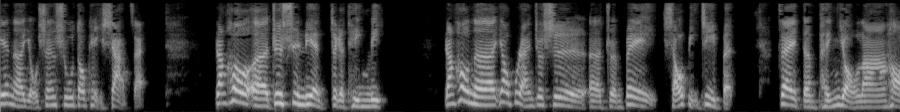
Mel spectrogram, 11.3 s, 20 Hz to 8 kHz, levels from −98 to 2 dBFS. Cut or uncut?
uncut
